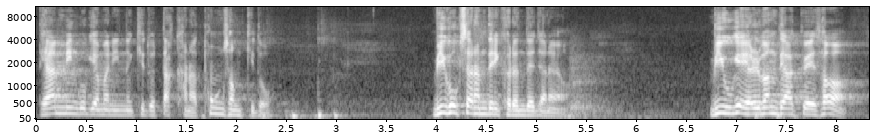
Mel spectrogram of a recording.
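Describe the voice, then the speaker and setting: A man preaching an animated sermon as a pastor, acting out quoted voices with sudden loud outbursts. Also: fairly high pitch, normal speed, pauses often. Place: church sanctuary. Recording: long echo of a large hall.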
